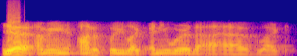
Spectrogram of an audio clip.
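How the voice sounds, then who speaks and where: A man's voice: medium pitch, normal speed. Chatty young man on a tinny call. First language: Mandarin. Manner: chatty, says "like" constantly, self-deprecating laughs. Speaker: interview guest, rapper. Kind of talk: casual interview chat. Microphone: video call. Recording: phone-like video call audio.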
